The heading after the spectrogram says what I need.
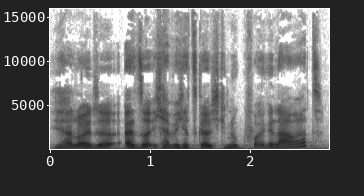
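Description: Giddy, gushing young German woman, higher-pitched. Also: brisk. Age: young adult. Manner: giddy, gushing, girlish excitement. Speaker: podcast host. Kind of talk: casual chatty pop-music podcast with youth slang and English phrases. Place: hotel lobby. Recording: clearly noisy room ambience.

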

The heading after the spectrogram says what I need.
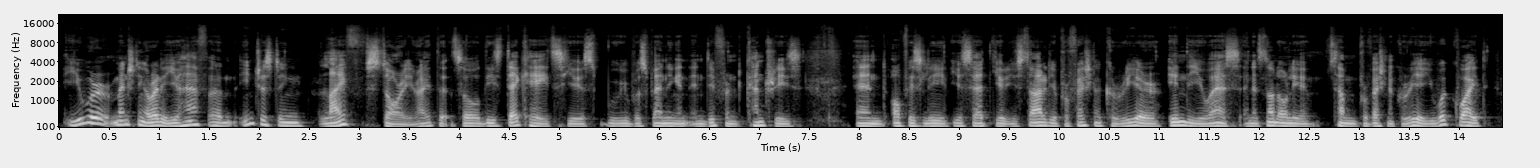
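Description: A man hosts an interview podcast in a very low voice with a husky edge. He asks his questions in a chatty, meandering way. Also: a little fast. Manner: chatty, with many restarts. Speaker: podcast host. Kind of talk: casual interview.

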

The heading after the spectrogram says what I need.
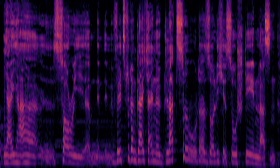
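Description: A man's voice: fairly high pitch, measured pace, creaky, soft background music, pitched above the performer's own voice. A man voicing a nervous, clumsy teenage boy detective who stammers and gets flustered.

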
